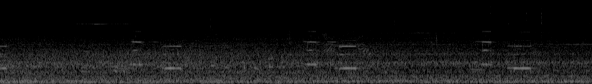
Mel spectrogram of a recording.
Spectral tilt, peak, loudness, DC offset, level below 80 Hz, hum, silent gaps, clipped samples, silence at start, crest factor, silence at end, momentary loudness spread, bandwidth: -5.5 dB/octave; -30 dBFS; -46 LUFS; under 0.1%; -60 dBFS; none; none; under 0.1%; 0 s; 14 dB; 0 s; 5 LU; 16 kHz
